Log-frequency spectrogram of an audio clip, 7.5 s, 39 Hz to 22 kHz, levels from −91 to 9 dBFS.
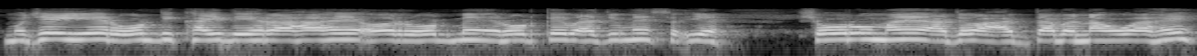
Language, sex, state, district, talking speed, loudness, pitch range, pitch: Hindi, female, Punjab, Kapurthala, 175 wpm, -12 LUFS, 230-255 Hz, 240 Hz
